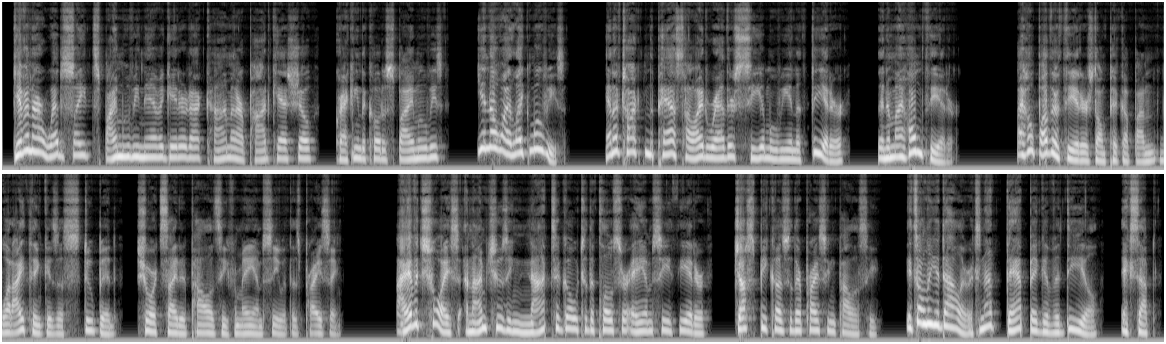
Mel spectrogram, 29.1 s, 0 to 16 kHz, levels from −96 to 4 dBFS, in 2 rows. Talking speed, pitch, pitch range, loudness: 195 wpm, 180 Hz, 145-210 Hz, -14 LUFS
